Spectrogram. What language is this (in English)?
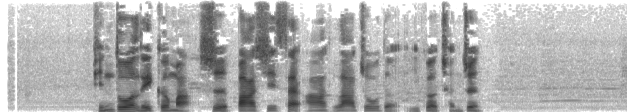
Chinese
